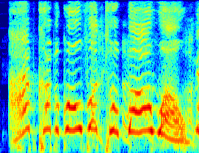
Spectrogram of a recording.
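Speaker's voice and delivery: high mock kid voice, r said as w; says w for r. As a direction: imitate a little kid saying r like w.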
